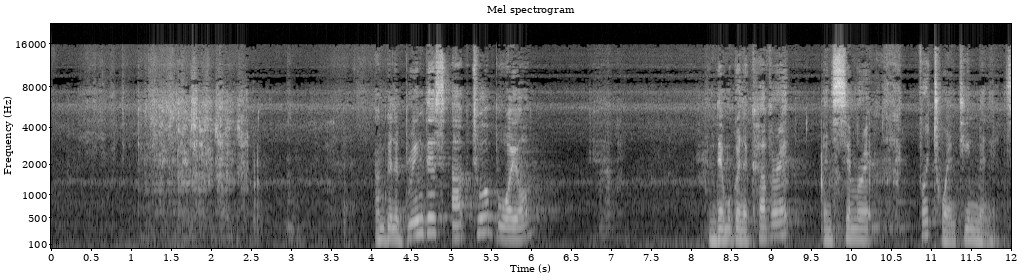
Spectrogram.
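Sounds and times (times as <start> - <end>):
scraping in a skillet: 0.3 - 4.0, 6.7 - 7.4, 9.8 - 11.1.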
